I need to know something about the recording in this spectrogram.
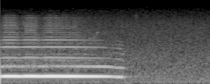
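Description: Native American flute in G minor by Butch Hall holding one long note that dips slightly in pitch as it ends about a second in, followed by near silence.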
